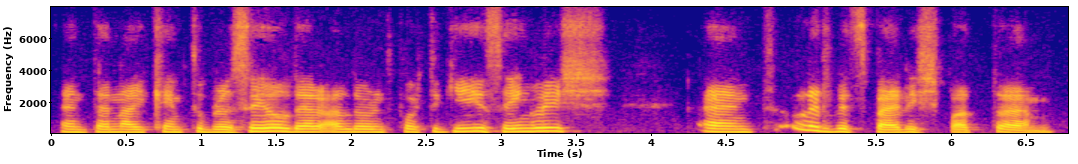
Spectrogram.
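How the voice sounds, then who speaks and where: A man from Switzerland with Italian and Swiss German as his first languages, hosting a casual interview and pausing often with fillers. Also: high voice, fairly even intonation, gravelly, darkish tone, no echo. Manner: hesitant, many fillers. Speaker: host.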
